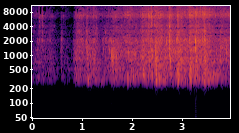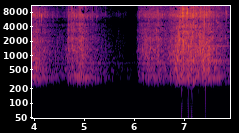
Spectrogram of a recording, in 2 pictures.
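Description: Water splashing and churning from a swimmer's freestyle arm strokes and kicks in a swimming pool, in uneven surges. It cuts out briefly about six seconds in, then picks up again.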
